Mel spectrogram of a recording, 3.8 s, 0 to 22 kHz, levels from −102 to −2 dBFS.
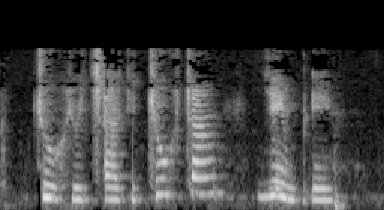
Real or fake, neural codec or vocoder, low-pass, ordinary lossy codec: real; none; 10.8 kHz; MP3, 32 kbps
